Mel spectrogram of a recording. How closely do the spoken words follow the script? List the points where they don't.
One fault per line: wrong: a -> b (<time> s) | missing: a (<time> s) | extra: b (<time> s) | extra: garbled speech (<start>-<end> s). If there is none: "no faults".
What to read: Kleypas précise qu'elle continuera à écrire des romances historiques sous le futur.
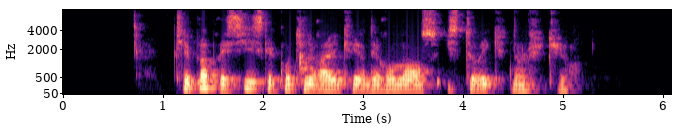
wrong: sous -> dans (4.5 s)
